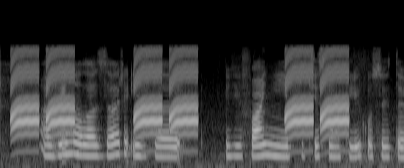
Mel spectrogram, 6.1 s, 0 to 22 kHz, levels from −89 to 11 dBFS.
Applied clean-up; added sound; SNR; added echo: none; Alarm; -4 dB; none.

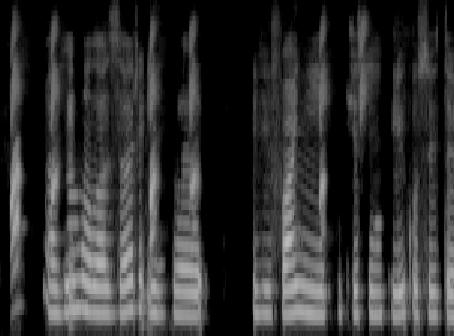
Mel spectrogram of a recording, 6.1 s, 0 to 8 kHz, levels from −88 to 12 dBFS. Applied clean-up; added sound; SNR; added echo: neural mask model Resemble Enhance denoiser.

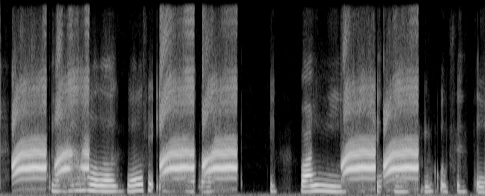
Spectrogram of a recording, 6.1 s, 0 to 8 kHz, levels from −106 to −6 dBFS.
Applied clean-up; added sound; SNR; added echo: neural diffusion model UNIVERSE++.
